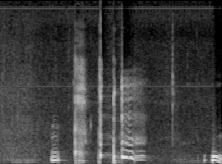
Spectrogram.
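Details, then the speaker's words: Hiccups in a little one who has them again: several short, sharp voiced gulps within about two seconds, each a sudden catch of breath. "ok the little one has the hickups again see what m has to say they go away"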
